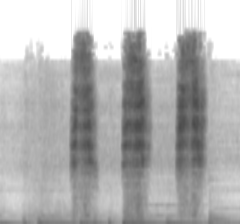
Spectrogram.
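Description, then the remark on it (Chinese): A viper hisses three times, sharp airy bursts about half a second each with short gaps between, over a steady low musical hum. “呃，是蝮蛇。”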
